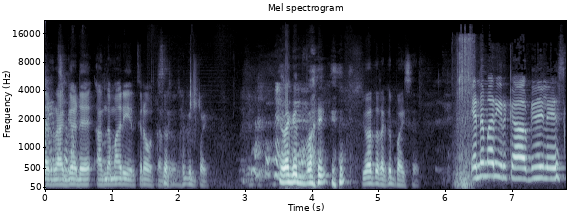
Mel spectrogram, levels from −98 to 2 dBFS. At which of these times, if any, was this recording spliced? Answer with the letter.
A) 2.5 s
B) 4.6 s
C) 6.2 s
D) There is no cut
C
